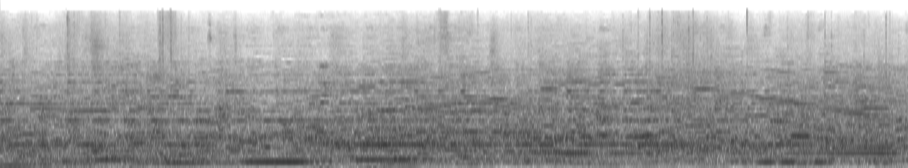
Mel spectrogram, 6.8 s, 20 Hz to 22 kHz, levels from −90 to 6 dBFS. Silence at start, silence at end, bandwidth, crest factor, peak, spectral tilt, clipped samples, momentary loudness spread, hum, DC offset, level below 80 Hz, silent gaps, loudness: 0 s; 0 s; 16.5 kHz; 12 dB; -10 dBFS; -5 dB/octave; under 0.1%; 3 LU; none; under 0.1%; -50 dBFS; none; -23 LUFS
